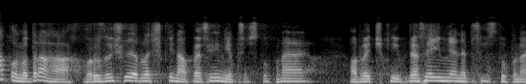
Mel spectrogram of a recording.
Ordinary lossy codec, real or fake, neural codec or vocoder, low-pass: Opus, 16 kbps; fake; codec, 16 kHz, 1 kbps, FunCodec, trained on LibriTTS, 50 frames a second; 7.2 kHz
